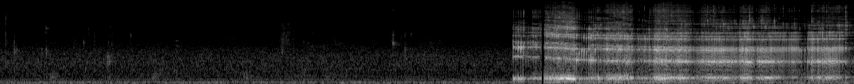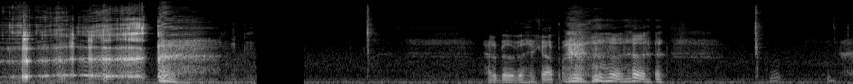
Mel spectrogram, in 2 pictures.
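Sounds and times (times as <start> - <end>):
man belching loudly: 5.2 - 10.4.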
